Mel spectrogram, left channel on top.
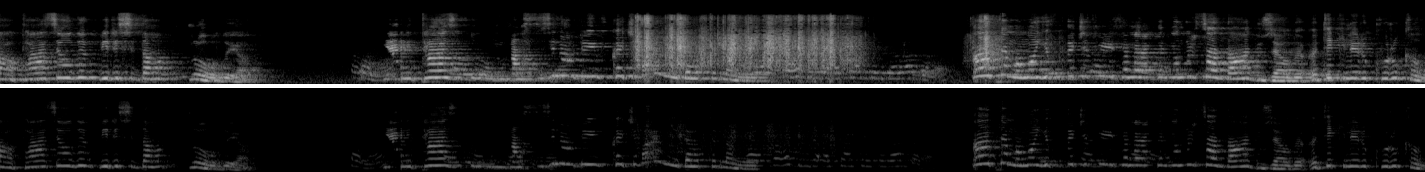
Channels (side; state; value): right; quieter; 19.4 dB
